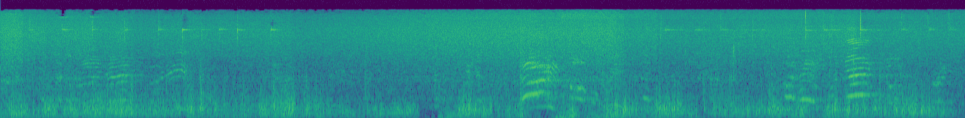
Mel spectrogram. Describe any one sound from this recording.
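Men shout to each other across an open field.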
